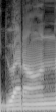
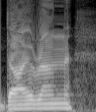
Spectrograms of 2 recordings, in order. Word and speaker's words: Doiron: Lei si chiama Julie Doiron, o se preferite questa pronuncia, Julie Doiron.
